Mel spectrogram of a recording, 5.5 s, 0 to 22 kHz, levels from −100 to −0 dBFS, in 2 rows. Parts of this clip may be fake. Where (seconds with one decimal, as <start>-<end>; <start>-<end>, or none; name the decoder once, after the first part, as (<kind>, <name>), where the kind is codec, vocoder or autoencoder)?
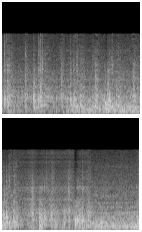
3.1-4.5 (codec, ZipCodec)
